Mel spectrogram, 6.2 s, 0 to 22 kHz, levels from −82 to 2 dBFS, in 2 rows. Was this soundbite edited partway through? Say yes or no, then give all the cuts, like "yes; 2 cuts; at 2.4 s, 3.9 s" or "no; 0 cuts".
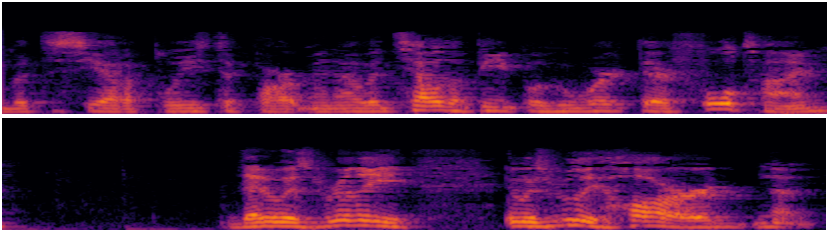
no; 0 cuts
